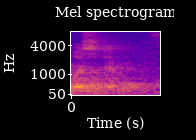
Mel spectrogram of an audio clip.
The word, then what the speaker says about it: Worcester: Heist at the Worcester Car Museum Massachusetts we pronounced that word Worcester so have you ever been to Washington to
